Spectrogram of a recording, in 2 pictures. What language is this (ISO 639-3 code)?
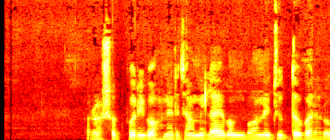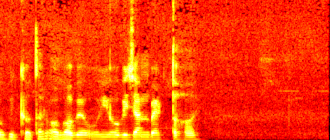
ben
